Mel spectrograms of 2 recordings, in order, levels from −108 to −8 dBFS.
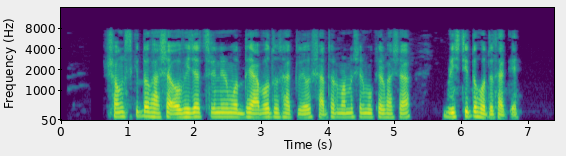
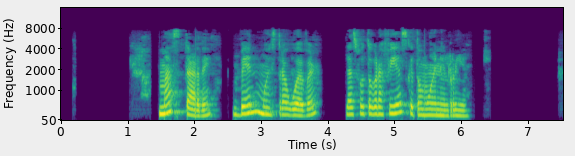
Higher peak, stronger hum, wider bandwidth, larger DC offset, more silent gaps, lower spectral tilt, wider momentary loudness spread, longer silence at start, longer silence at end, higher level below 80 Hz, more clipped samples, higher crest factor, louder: about the same, -2 dBFS vs -2 dBFS; neither; about the same, 7.8 kHz vs 8 kHz; neither; second, none vs 1.35-1.45 s, 2.41-2.56 s, 3.94-4.26 s; about the same, -6.5 dB/octave vs -6 dB/octave; second, 7 LU vs 14 LU; second, 0.7 s vs 1.05 s; second, 0.55 s vs 1.45 s; about the same, -56 dBFS vs -60 dBFS; neither; about the same, 16 dB vs 18 dB; about the same, -18 LUFS vs -17 LUFS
